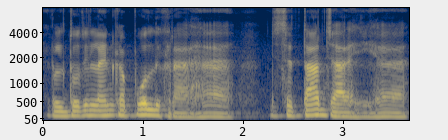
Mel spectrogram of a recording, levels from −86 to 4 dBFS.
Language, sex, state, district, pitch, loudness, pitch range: Hindi, male, Jharkhand, Garhwa, 120 Hz, -19 LUFS, 100-135 Hz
